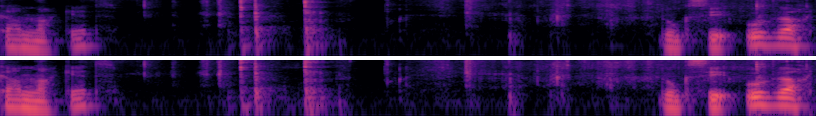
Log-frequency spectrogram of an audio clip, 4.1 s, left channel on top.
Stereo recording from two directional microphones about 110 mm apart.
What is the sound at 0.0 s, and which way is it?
Speech, 45° right (ahead or behind).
